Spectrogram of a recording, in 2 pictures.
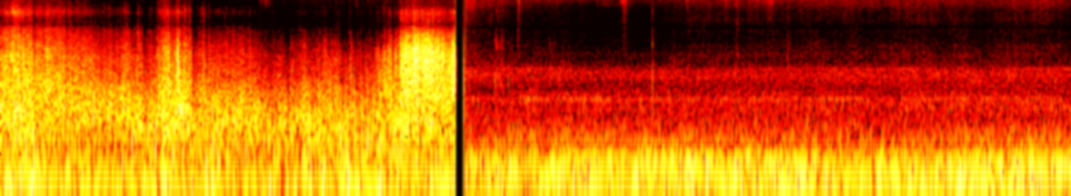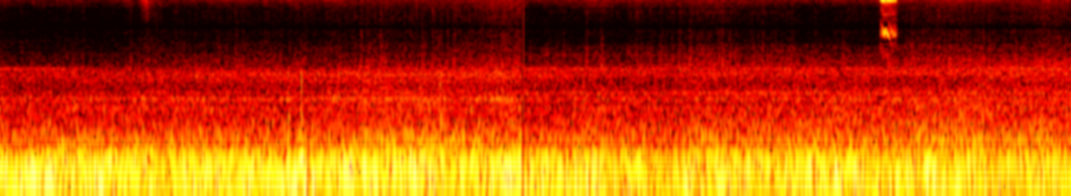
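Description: Car driving, with wind rushing over the microphone for about the first seven seconds. After an abrupt cut it becomes a steady low rumble of road and engine noise heard from inside the cabin.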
